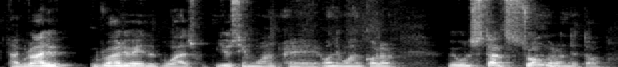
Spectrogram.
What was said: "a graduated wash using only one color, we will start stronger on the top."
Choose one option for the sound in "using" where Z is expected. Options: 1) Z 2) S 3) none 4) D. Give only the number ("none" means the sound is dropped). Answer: 2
